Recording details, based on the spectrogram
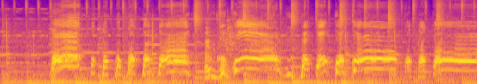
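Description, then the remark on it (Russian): A laying hen clucks loudly in a long string of quick, squawky bursts, with a steady musical backing underneath. “Вперед, моя несушка.”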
